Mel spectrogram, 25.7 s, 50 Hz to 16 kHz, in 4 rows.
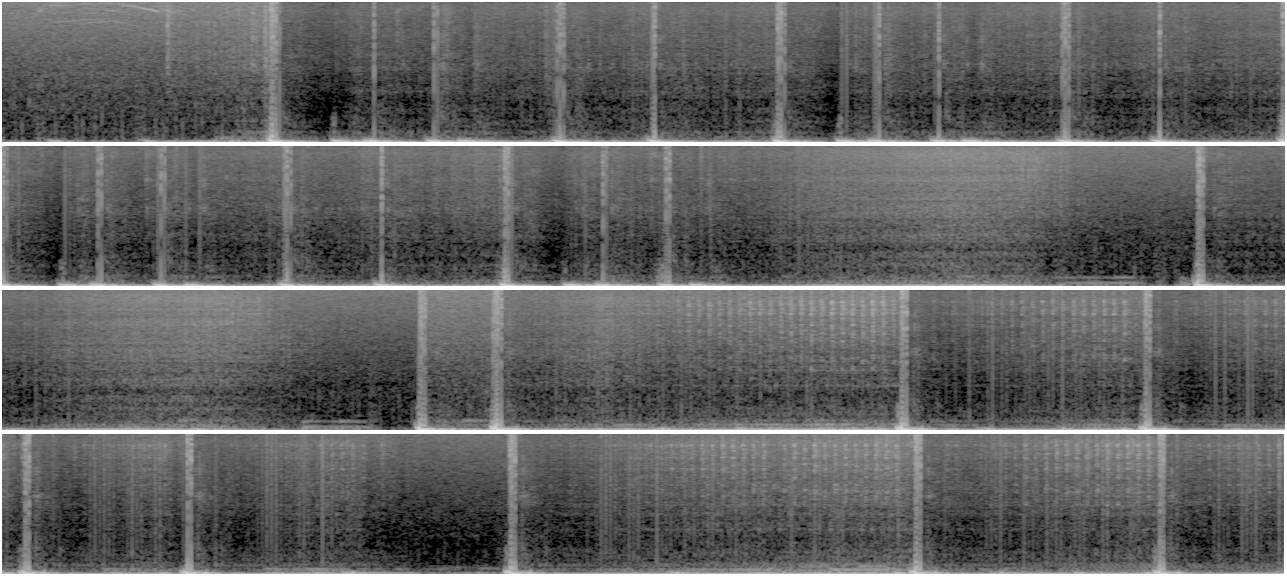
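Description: Deep bass music from a Sony EXM 502 two-channel car amplifier driving only the subwoofer, no highs or mids; loud, steady thumping low beats pulse throughout, with two brief drop-outs partway, and no voices.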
